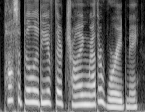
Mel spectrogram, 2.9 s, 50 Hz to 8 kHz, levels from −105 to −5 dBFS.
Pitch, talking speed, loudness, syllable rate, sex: 260 Hz, 165 wpm, -20 LUFS, 5.6 syllables/s, female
